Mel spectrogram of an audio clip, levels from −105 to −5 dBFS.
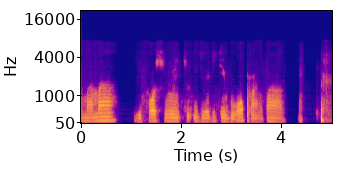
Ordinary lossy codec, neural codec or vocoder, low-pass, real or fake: none; codec, 16 kHz, 2 kbps, X-Codec, WavLM features, trained on Multilingual LibriSpeech; none; fake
